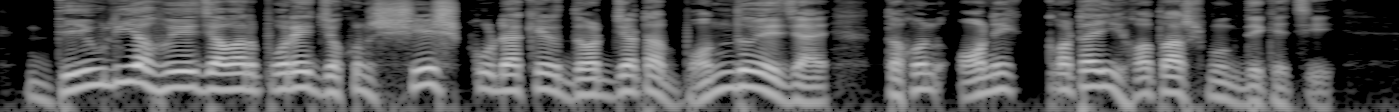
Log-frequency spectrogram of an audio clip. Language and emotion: Bengali, sad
